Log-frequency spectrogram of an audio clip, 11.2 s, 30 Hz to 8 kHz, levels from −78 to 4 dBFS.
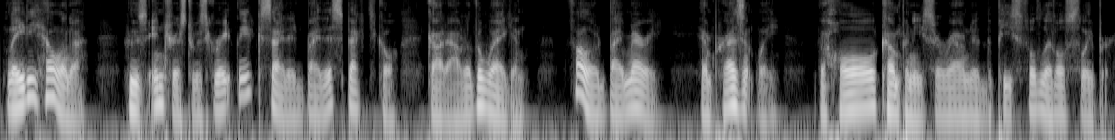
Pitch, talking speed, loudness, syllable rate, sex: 90 Hz, 150 wpm, -19 LUFS, 5.8 syllables/s, male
